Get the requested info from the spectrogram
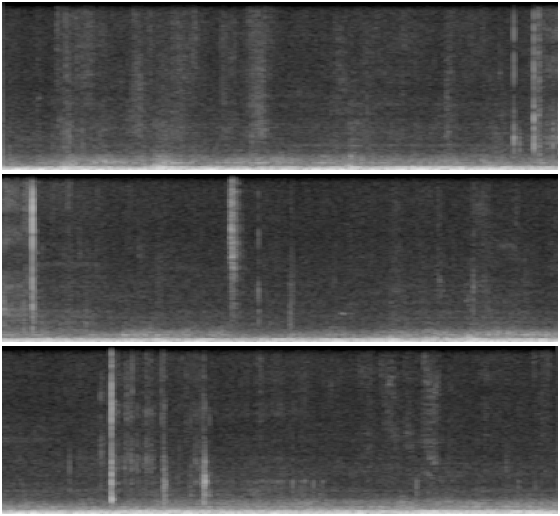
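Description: Passenger train rolling slowly out of a station, heard from on board: a steady low rumble of the carriage running on the track, with a few short sharp clicks.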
